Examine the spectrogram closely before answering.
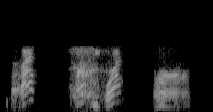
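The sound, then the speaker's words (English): A Chihuahua gives three short, whiny yipping bursts separated by brief pauses. The bursts are moderately loud and carry no other sound. “Ralph, the Chihuahua dog, you good?”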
